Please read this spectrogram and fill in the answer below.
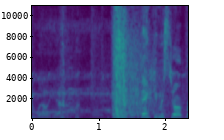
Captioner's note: gun firing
